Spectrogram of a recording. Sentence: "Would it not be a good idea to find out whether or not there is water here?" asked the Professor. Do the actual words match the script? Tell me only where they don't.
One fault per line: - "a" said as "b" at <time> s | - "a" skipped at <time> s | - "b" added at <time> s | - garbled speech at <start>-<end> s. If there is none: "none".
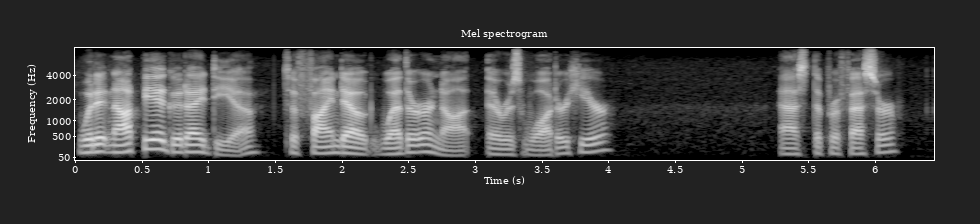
none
